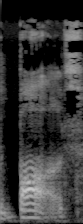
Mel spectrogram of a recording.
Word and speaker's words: balls: And then there's balls, it's written with an A, and ball rhymes with tall and hall and crawl.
